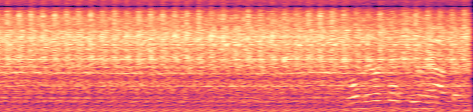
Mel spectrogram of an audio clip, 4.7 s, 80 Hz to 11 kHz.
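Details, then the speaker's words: 1977 Jeep Wagoneer, AMC 360 V8, automatic, Edelbrock 1409 600 CFM marine carb, after refitting throttle linkage and spring: busy, steady idle with quick even pulses, no misses; still needs tuning; normal idle. "I definitely dial it in a little more and uh but man I that's all I wanted I just wanted it idle so this is a wonderful thing"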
